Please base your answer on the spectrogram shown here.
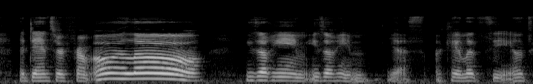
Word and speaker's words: Isorine: Isorine?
